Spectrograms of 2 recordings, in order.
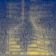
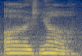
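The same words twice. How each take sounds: First: The j sound is only lightly touched. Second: The j sound is pronounced strongly and fully. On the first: The speaker calls it right. "Just a tiny touch" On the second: The speaker calls it wrong. "I'm uh, doing it too much"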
